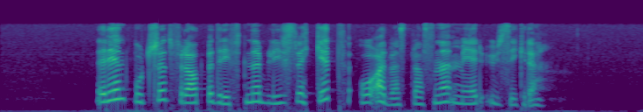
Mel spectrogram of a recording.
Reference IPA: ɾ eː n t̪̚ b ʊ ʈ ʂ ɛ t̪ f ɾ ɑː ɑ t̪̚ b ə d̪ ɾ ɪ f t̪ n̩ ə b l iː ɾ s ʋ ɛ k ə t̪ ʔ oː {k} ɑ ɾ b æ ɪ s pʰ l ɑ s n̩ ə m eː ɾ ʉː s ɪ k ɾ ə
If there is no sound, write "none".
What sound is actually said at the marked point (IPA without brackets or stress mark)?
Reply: ʔ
